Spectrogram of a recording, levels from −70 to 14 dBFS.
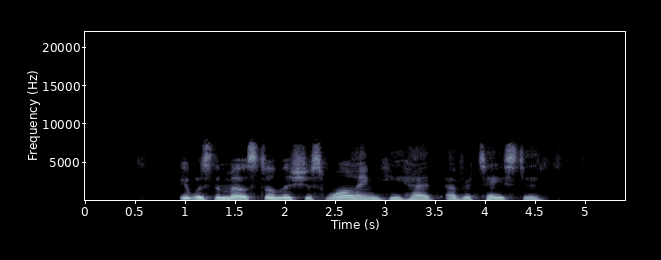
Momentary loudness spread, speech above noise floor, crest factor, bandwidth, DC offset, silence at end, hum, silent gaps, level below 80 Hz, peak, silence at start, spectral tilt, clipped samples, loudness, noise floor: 11 LU; 59 dB; 14 dB; 8 kHz; under 0.1%; 0.85 s; none; none; -56 dBFS; -2 dBFS; 0.95 s; -6 dB/octave; under 0.1%; -17 LUFS; -75 dBFS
